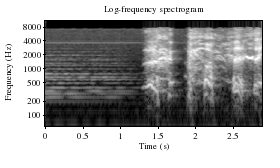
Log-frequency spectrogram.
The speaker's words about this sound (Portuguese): Interrompemos esta tosse para um comunicado importante sobre a tuberculose.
